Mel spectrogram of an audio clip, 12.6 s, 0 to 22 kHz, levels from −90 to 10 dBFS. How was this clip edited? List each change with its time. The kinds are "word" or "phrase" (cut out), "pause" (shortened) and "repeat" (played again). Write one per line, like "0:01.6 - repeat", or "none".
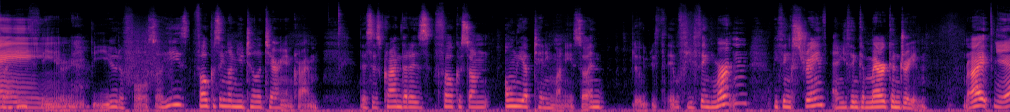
0:02.4 - word
0:10.3 - phrase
